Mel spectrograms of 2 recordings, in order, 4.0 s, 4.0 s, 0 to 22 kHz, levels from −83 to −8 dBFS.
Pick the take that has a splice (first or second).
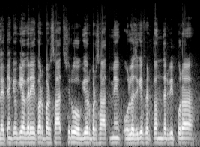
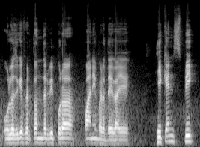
second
